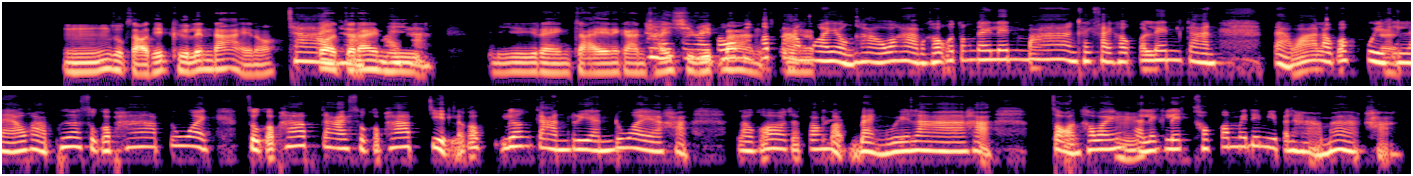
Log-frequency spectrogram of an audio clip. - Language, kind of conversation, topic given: Thai, podcast, จะจัดการเวลาใช้หน้าจอของเด็กให้สมดุลได้อย่างไร?
- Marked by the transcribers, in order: tapping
